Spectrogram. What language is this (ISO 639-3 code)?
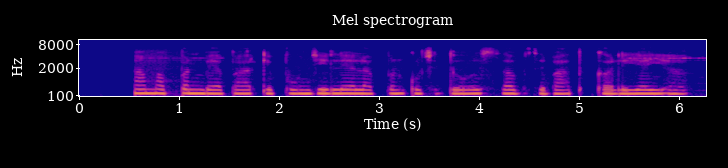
mag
